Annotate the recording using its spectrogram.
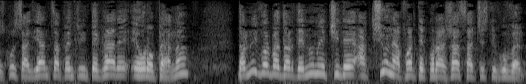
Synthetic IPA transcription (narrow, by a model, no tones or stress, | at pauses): spusaliant̪sape̞nt̪ɾuint̪e̞ɡɾaɾe̞ʔeuɾo̞peanə | d̪arnujevo̞rbad̪oard̪e̞nume̞t͡ʃid̪e̞ʔak̚t̪siuneafoart̪e̞kuɾaʒasəaːt͡ʃe̞st̪ujɡuve̞rn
